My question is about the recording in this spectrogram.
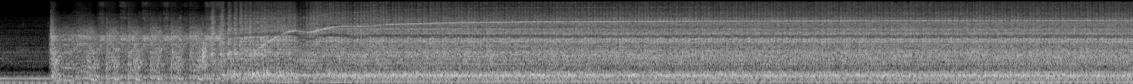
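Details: Cat D3K2 dozer (complaint rough running, power loss, white smoke) run with exhaust disconnected after the turbo: quick crank, turbo whistle rises and settles, steady even diesel idle; DPF at 86% soot suspected plugged.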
